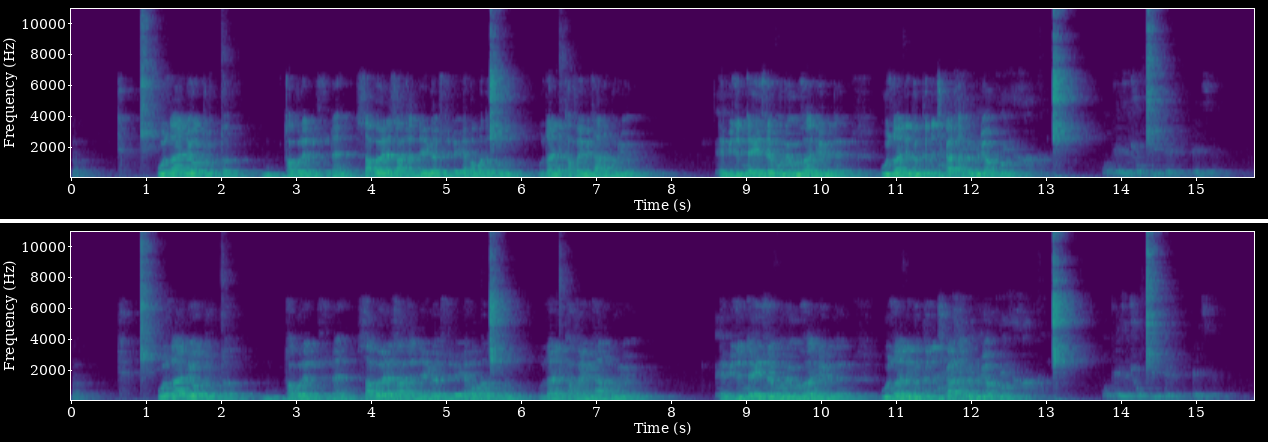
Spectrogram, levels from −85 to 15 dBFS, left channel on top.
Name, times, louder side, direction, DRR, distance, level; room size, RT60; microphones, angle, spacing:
sound 1, 0.7-14.9, right 1 dB, 20° right, 0.5 m, -44 dB
voice 1, 1.1-2.1 2.5-5.9 6.2-7.5 8.6-10.3 10.8-12.5, left 2 dB, 65° left, 0 dB, 0.5 m, -27 dB
voice 2, 8.6-9.6 11.5-13.0 13.7-15.3, right 1 dB, 75° right, -7 dB, 1.0 m, -43 dB
2.7 x 2.5 x 2.5 m, 1.2 s
head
